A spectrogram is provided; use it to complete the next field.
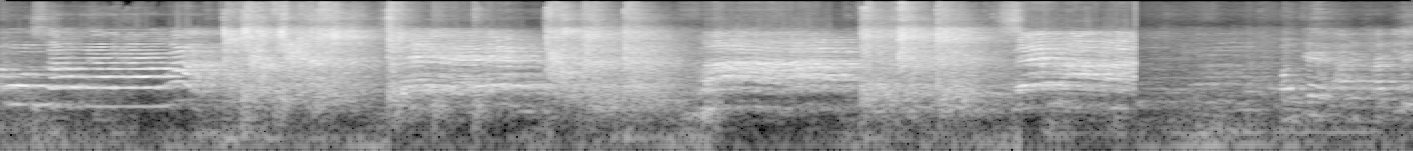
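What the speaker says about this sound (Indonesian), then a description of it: "supaya lebih semangat kita tepuk semangat dulu" A group of children in a lesson perform the tepuk semangat rhythmic clap, with loud patterned bursts of clapping and thumps mixed with their shouted chanting, close and energetic throughout.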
